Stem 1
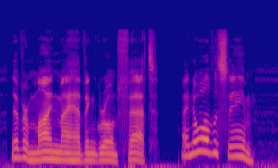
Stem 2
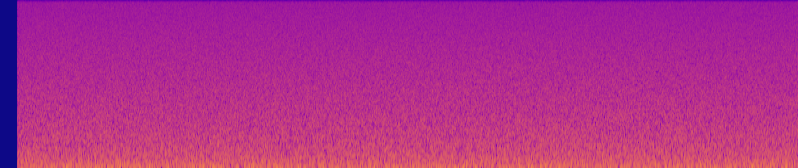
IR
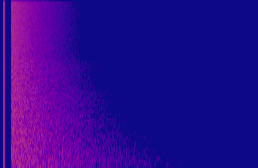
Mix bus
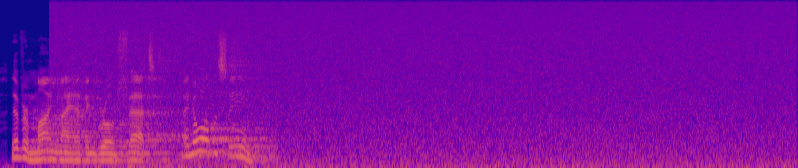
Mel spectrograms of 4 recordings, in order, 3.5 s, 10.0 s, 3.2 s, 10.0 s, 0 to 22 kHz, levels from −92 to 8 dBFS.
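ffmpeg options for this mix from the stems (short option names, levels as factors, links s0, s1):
-filter_complex "[0:a]alimiter=level_in=1.12:limit=0.0631:level=0:latency=1:release=430,volume=0.891,volume=1,asplit=2[s0][s1];[s1]volume=0.251[s2];[1:a]highshelf=f=5700:g=6.5,adelay=400,volume=0.112[s3];[2:a]atrim=start_sample=2205[s4];[s2][s4]afir=irnorm=-1:irlink=0[s5];[s0][s3][s5]amix=inputs=3:normalize=0"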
